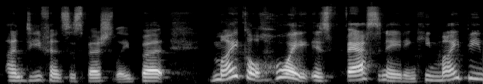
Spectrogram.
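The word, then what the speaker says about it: Hoecht: How do you pronounce that? It's like Hoy.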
